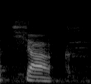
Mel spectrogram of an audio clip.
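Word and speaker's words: chalk: इसका क्या होगा, चाक, यहाँ पर एल साइलेंट है।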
